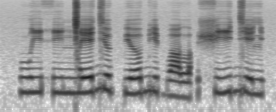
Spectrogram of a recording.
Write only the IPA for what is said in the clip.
wihiŋ͡ǀedʲo pʲobʲebɒlˠ | ʃidʲelʲ

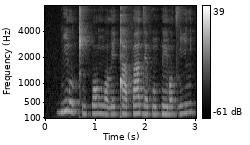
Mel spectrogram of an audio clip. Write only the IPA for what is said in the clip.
bĩɾolǁi pɔŋɔleǃa fadɛfõ pẽɾɔd͡zil

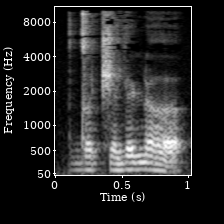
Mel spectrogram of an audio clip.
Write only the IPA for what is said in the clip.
dɔt͡ʃʌjɘ ɳʌ

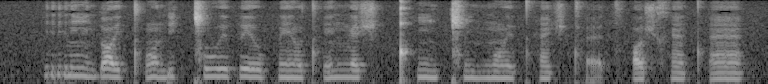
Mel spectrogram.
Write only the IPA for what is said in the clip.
rĩ ɗɒɪ̯tʼõɗi ǀuɪ̯peʊ̯ pẽʊ̯tʼẽ ŋæʃǃʰĩǁĩ ŋõɪ̯ t̪ʰæ̃ʃtʼæ̰t͡sʼɒʃxæ̃ tʼæ̃

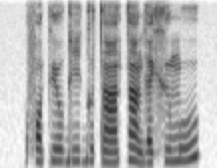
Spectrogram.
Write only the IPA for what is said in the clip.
fɔkʲə˞ʊ̯ɡiɡɯ tã tãɡɛ xʲumu

